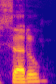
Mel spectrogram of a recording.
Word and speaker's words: subtle: Now for me, it was because she pronounced the B in the word subtle. She would pronounce the B. Subtle. And at one point, I even told her, I said, that B in that word is pretty subtle.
